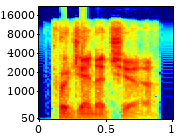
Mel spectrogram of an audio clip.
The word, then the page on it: progeniture: British English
